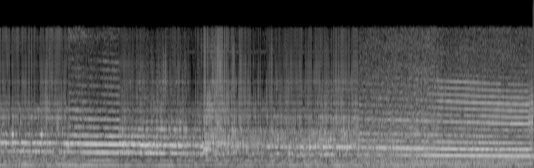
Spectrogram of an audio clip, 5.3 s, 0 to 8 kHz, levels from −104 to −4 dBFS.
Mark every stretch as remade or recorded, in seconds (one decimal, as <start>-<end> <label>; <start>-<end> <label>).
0.0-0.7 remade; 0.7-1.2 recorded; 1.2-3.6 remade; 3.6-5.3 recorded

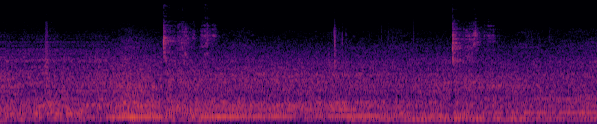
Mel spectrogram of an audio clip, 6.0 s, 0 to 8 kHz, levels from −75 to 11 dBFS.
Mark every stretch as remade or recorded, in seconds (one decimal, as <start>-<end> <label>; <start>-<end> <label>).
0.0-1.1 remade; 1.1-6.0 recorded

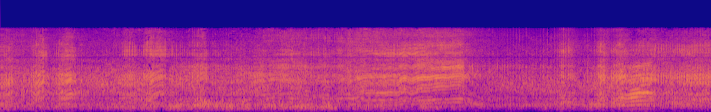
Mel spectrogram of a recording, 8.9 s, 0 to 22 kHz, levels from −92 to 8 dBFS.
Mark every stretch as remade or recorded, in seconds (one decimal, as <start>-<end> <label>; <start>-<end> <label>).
0.0-0.7 remade; 0.7-5.3 recorded; 5.3-7.8 remade; 7.8-8.9 recorded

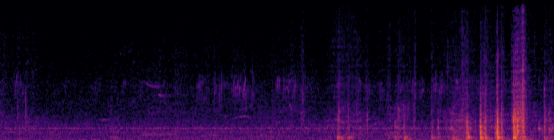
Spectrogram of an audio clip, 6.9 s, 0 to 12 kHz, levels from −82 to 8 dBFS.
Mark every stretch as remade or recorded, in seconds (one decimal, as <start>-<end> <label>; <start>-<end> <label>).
0.0-2.3 recorded; 2.3-6.4 remade; 6.4-6.9 recorded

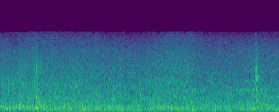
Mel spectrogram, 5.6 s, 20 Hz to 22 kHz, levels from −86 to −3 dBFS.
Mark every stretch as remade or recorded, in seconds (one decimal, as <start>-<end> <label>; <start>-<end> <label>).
0.0-0.9 recorded; 0.9-5.6 remade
